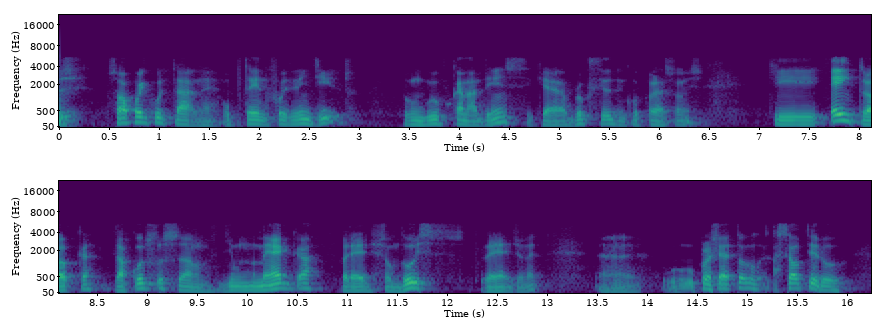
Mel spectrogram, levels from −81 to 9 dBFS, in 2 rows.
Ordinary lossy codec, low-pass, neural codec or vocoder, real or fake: none; 5.4 kHz; codec, 16 kHz, 0.8 kbps, ZipCodec; fake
